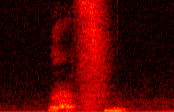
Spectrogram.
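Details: With pollen allergy (hay fever), sneezing nonstop one morning with high pollen and flowers nearby: a single forceful sneeze with a sharp inward gasp and an explosive burst.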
